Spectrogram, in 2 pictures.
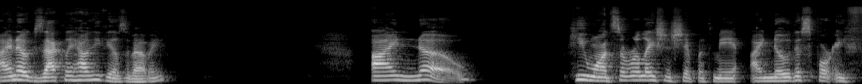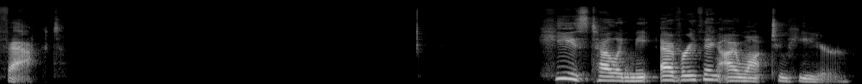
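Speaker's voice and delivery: slow, deliberate pace. Repeating the three phrases for viewers who asked: speaking slowly. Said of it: "Let me speak slowly".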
